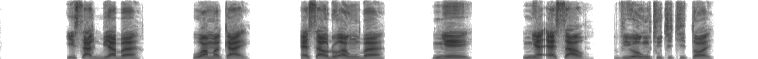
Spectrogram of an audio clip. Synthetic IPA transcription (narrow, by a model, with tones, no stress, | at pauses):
i˦sa˨k̚bi˨˦a˦bɛ˦ | wo˦a˨mɛ̃˨ka˦˨ɛ̰˨ | e˦sa˨wɖo˦ɛ˦ŋũ˦bɛ˦ | ɲɛ̃˦ | ɲɛ̃˨ʔe˦sa˨wṵ˨ | vi˨wo˦ŋũ˦t͡ʃu˨t͡ɕi˨t͡ɕi˨t̪ɔ˦ɛ˦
